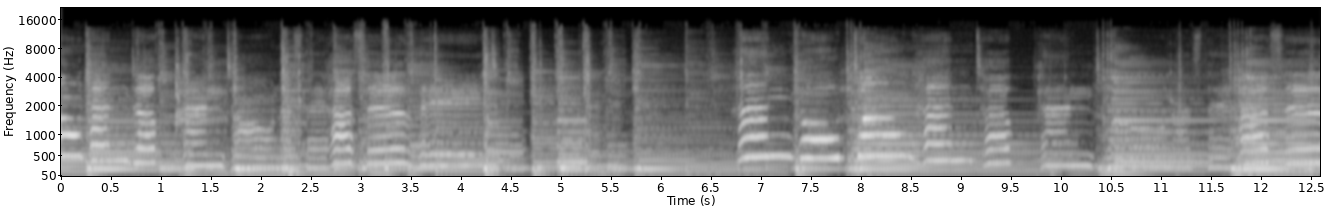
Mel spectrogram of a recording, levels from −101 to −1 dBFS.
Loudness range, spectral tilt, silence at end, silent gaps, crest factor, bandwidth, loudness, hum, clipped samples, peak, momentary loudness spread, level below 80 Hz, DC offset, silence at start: 5 LU; -5.5 dB/octave; 0 s; none; 20 dB; 14 kHz; -21 LUFS; none; under 0.1%; -2 dBFS; 11 LU; -62 dBFS; under 0.1%; 0 s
